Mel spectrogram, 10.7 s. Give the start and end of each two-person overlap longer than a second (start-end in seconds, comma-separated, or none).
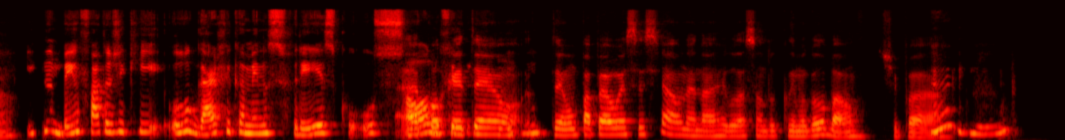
3.9-5.5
